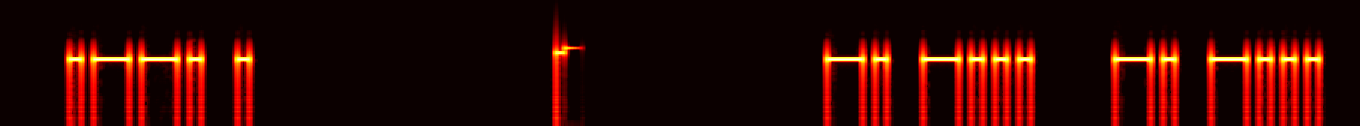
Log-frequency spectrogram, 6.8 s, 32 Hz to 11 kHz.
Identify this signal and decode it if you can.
Morse code, heard as a keyed tone, about 20 wpm, 700 Hz. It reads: PE NB NB
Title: Canadian Provinces and Territories - Repeated 3x - 20wpm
